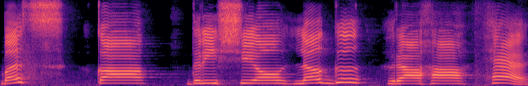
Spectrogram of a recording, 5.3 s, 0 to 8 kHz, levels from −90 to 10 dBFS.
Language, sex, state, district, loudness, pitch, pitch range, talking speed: Hindi, male, Punjab, Fazilka, -15 LUFS, 280 Hz, 265-295 Hz, 70 wpm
